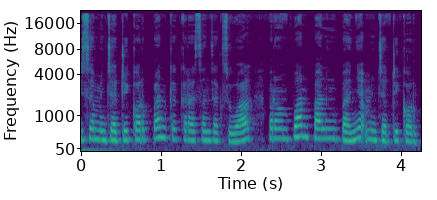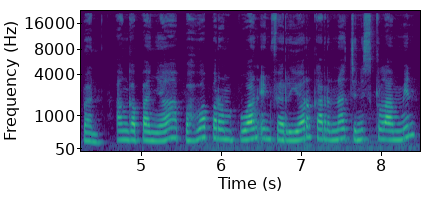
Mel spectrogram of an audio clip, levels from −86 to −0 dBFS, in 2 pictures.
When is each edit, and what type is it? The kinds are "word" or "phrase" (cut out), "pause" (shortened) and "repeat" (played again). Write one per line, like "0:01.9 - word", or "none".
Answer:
0:02.3 - pause
0:04.6 - pause

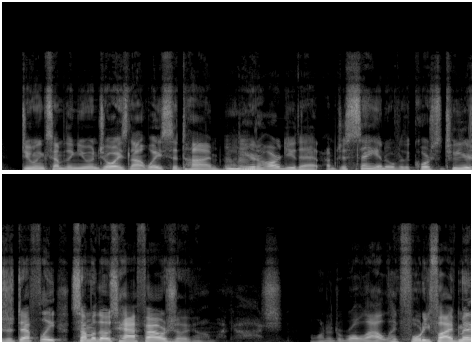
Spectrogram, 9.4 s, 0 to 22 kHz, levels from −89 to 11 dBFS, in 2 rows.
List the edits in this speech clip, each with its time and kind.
0:05.3 - pause
0:07.6 - pause

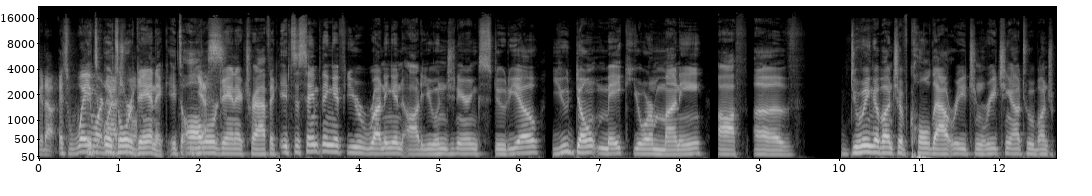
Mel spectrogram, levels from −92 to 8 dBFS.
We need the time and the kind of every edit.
0:06.3 - pause
0:08.4 - pause

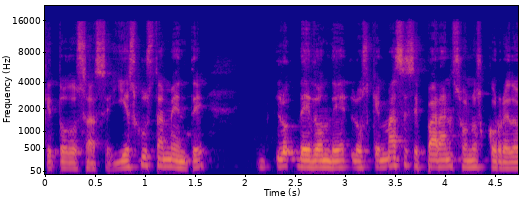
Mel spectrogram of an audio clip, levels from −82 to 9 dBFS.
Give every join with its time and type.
none

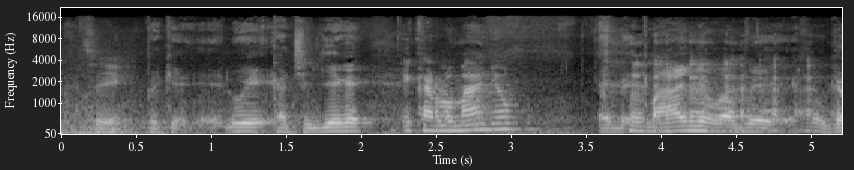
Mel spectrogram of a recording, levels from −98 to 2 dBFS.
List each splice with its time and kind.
0:01.4 - word
0:03.5 - pause
0:03.9 - word

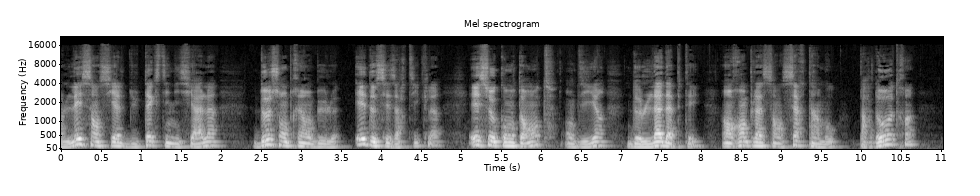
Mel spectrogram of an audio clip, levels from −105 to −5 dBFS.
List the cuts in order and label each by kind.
0:06.5 - word

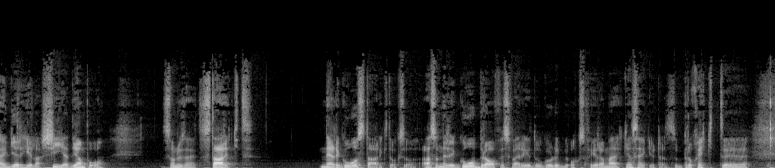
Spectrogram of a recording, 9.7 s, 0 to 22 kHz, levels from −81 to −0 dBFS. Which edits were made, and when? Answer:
0:07.3 - word

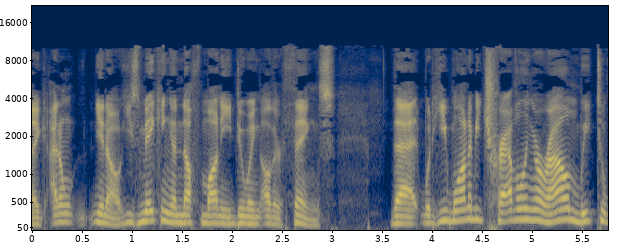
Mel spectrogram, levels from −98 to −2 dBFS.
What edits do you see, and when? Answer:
none

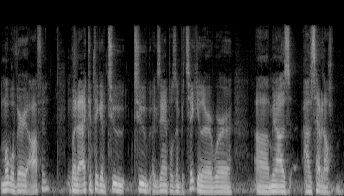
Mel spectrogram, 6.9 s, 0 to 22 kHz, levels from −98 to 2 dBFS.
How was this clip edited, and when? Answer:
0:01.3 - pause
0:03.0 - word

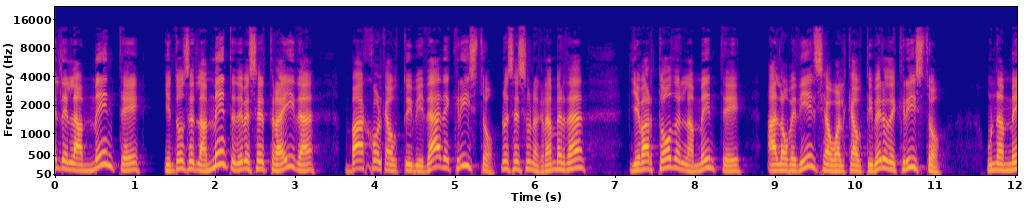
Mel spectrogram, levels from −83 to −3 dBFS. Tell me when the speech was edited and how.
0:01.3 - pause
0:04.1 - word

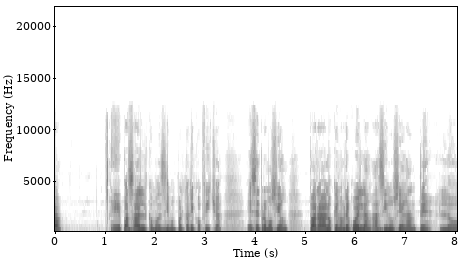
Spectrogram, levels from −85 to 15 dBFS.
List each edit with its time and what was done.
0:02.9 - phrase
0:04.1 - phrase

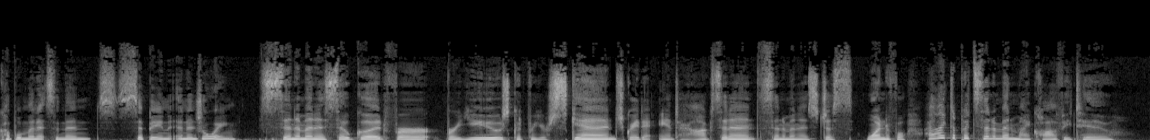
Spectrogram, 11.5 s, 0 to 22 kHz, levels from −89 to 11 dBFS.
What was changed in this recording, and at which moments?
0:08.6 - pause

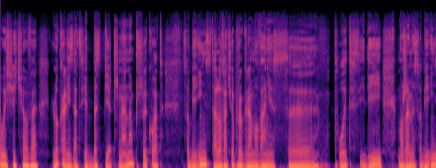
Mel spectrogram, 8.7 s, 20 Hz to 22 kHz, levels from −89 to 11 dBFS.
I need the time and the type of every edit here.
0:01.0 - word
0:03.7 - word

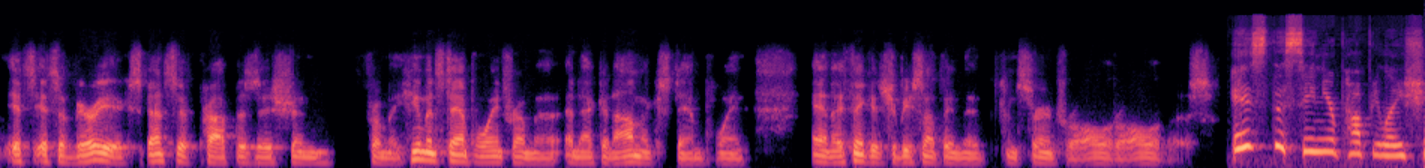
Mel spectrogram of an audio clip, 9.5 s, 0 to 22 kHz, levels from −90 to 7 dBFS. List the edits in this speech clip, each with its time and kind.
0:03.3 - word
0:06.6 - word
0:07.4 - repeat
0:08.1 - pause

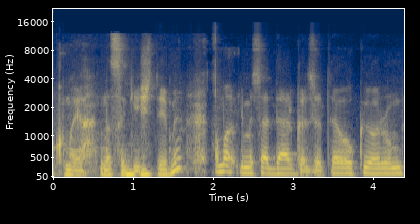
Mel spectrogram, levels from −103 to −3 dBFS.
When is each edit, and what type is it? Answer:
0:02.3 - word
0:03.1 - word

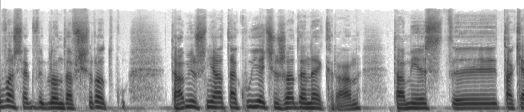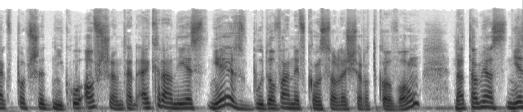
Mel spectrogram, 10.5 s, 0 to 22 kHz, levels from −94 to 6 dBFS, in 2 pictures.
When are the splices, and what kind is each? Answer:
none

